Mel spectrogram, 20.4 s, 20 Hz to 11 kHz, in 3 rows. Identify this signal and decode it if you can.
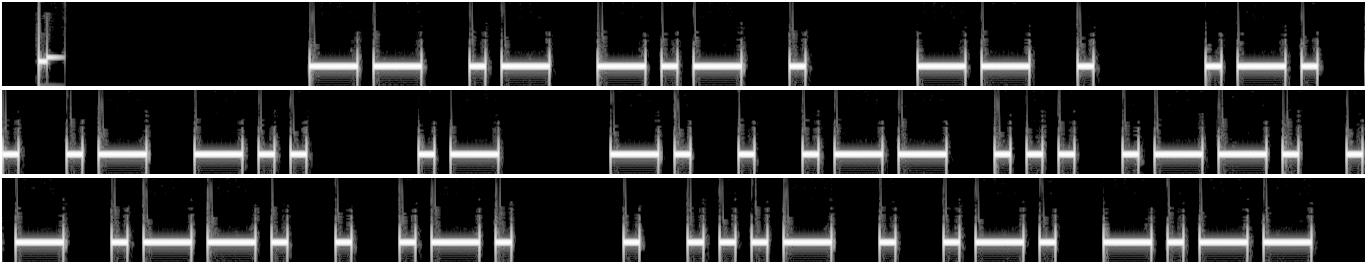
Morse code, heard as a keyed tone, about 15 wpm, 700 Hz. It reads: MAKE ME READ A NEWSPAPER EVERY
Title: Sentences from Top 1100 Words 15wpm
